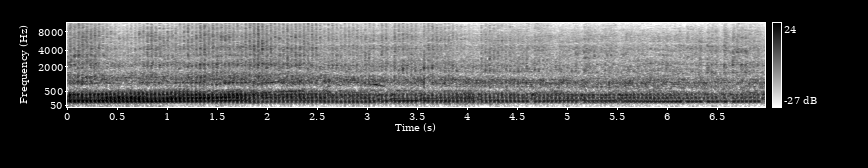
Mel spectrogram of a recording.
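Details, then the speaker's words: Riding mower single-cylinder engine, cleaned of water and given new oil, started by jumping the solenoid with choke: loud raw bark at about three pops a second, fading slightly. The poorly attached muffler leaks exhaust and backfires. "The muffler is not really attached all that right, so it's really loud, it backfires, and the wheels aren't really attached."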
